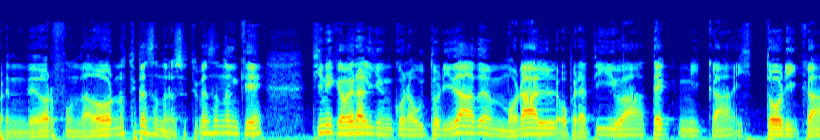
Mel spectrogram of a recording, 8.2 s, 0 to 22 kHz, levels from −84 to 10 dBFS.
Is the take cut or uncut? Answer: uncut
